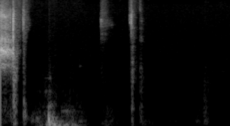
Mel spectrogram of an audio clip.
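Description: A soft low thump, then two sharp computer mouse clicks about a second in, as a PowerPoint slideshow is clicked through to its end.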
